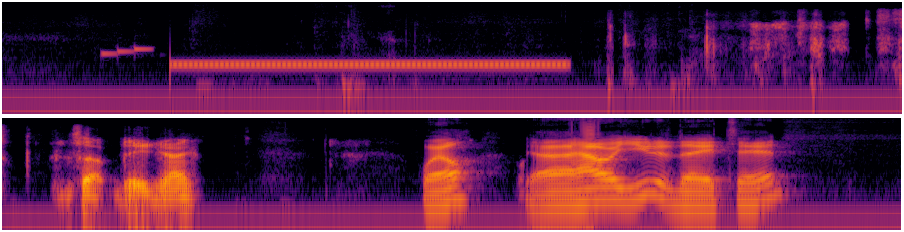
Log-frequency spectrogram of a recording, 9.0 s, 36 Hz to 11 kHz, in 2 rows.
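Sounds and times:
rising beeps of a phone call being placed: 0.5s - 2.8s
speech: 4.8s - 5.6s, 6.6s - 8.5s.

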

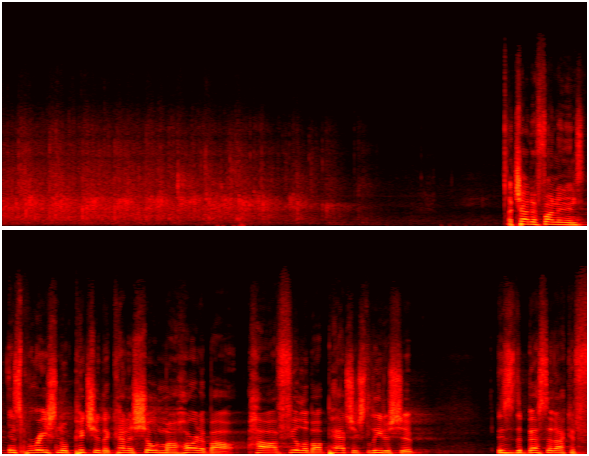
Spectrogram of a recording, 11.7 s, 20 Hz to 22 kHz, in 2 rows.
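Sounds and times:
audience applause: 0.0s - 3.7s
speech: 5.0s - 10.1s, 10.8s - 11.6s.

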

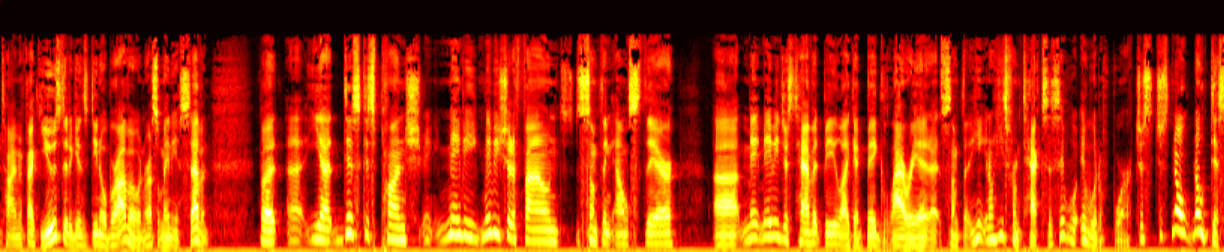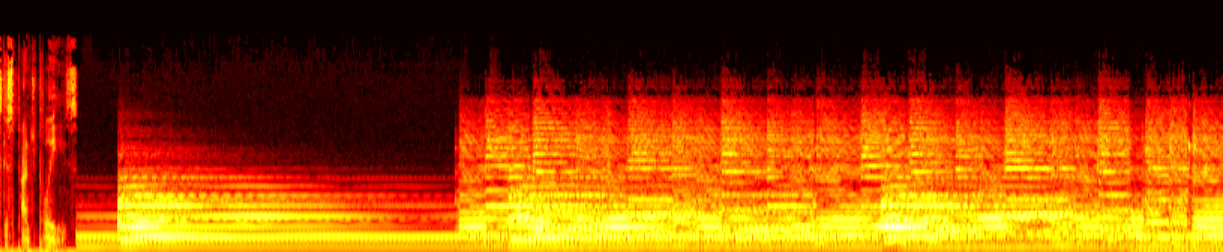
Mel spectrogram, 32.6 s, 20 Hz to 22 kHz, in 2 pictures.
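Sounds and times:
speech: 0.0s - 18.3s
single deep church bell tolling: 17.4s - 32.6s
loud distorted rock band with heavy guitars and drums: 22.4s - 32.6s.

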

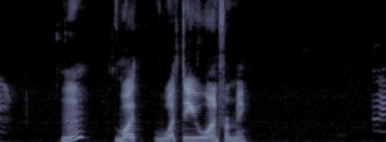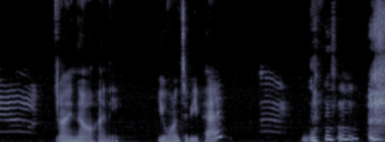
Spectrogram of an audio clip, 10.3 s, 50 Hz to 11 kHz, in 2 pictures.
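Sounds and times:
speech: 0.8s - 3.4s, 5.9s - 8.2s, 9.2s - 10.2s
male cat meowing: 5.0s - 5.7s.

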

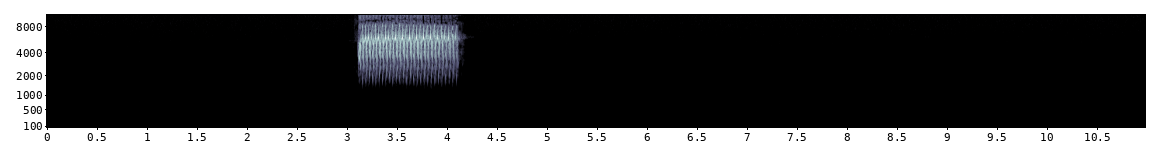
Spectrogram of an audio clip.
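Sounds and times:
spotted towhee song buzzy trill in Washington: 3.1s - 4.1s.

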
